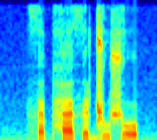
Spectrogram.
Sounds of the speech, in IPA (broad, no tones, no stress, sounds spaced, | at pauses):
θ æ pʰ æ θ e ɖ͡ʐ u ʃ o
